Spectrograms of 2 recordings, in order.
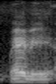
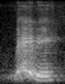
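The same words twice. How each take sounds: First: Said in the usual way. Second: Surprised maybe. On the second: Shown as a demonstration.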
